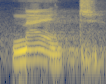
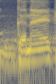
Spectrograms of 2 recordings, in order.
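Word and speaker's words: gnat: نقشہ۔ رین دور حکومت۔ نائٹ چھوٹی مکھی، اس کو گنائٹ نہیں پڑھیں گے چونکہ ان سے پہلے جی آیا ہے لہٰذا یہ جی خاموش رہے گا، نائٹ چھوٹی مکھی۔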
